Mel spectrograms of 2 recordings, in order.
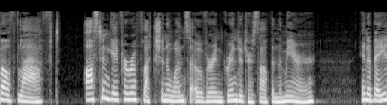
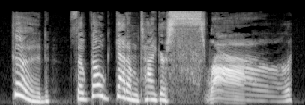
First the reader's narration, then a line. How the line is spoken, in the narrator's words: Dawn let out a hiss and a roar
